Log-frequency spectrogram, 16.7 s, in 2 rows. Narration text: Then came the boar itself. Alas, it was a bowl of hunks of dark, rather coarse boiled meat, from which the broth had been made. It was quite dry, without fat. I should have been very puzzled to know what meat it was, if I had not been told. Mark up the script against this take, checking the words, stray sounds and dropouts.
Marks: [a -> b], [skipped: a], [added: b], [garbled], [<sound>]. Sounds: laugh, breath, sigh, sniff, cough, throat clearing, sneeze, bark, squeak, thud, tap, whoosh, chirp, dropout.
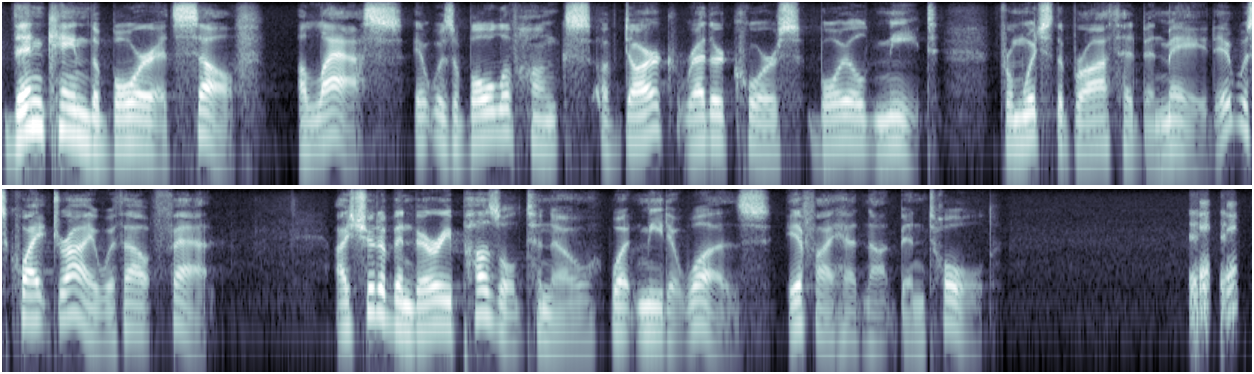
Then came the boar itself. Alas, it was a bowl of hunks of dark, rather coarse boiled meat, from which the broth had been made. It was quite dry, without fat. I should have been very puzzled to know what meat it was, if I had not been told. [laugh]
